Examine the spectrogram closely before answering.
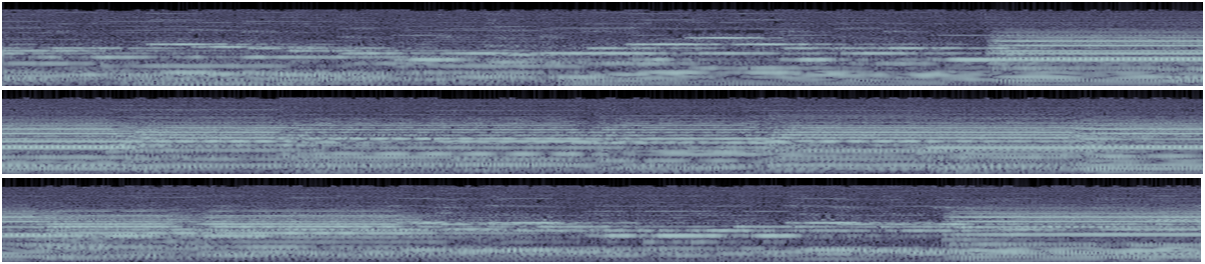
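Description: Background music of slow, sustained organ chords that change every second or two, growing fuller about five seconds in and thinning again near the end.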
